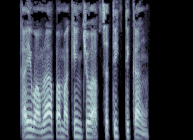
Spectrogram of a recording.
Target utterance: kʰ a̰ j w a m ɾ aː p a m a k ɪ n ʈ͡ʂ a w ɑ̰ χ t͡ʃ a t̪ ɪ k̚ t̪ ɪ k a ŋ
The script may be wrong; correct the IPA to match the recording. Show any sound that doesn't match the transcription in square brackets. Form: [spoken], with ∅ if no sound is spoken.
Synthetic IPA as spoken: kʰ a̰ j w a m ɾ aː p a m a k ɪ n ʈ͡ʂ a w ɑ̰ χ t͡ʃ a t̪ ɪ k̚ t̪ ɪ k a ŋ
